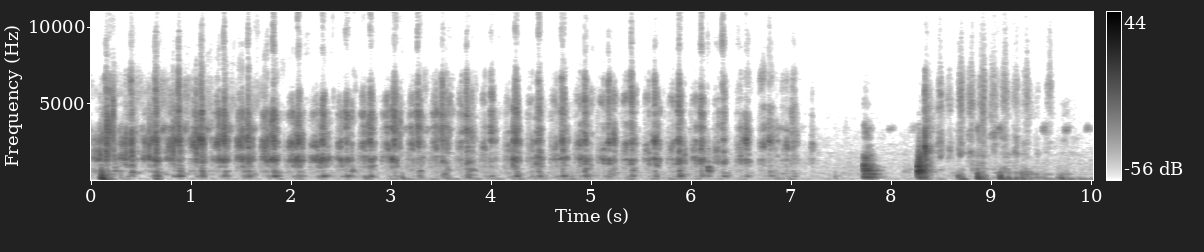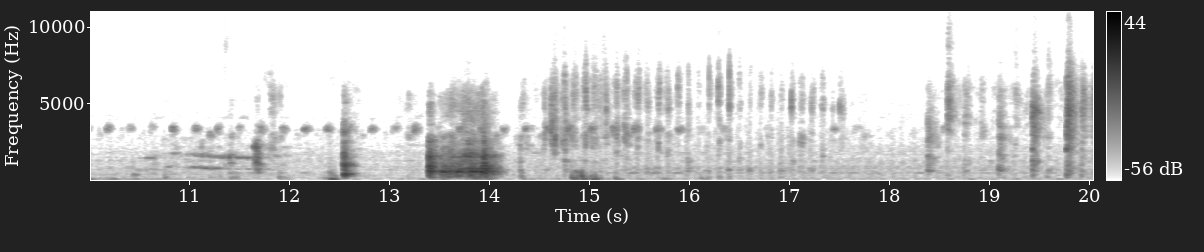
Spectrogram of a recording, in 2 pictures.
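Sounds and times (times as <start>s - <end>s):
hands rubbing scalp: 8.4s - 9.8s, 14.6s - 17.6s, 18.8s - 20.0s.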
